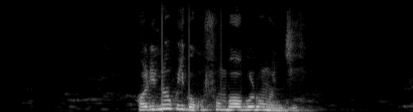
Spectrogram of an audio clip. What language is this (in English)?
Ganda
